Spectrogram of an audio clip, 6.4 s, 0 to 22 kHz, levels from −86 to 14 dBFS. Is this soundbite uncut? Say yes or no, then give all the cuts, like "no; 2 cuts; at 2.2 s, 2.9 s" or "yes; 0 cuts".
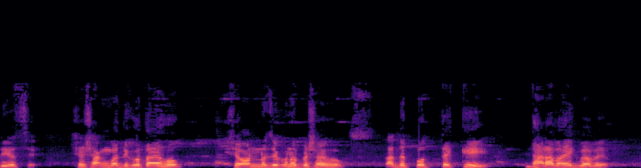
yes; 0 cuts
